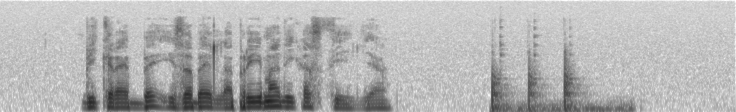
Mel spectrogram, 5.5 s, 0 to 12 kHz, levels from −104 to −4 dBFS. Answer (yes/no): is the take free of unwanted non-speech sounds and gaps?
no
